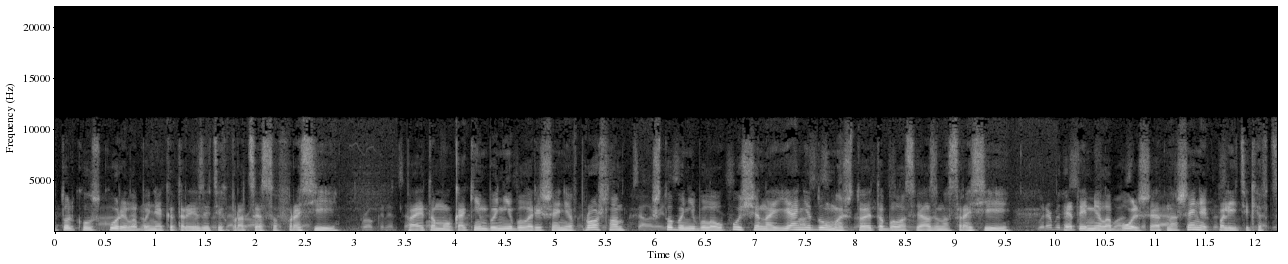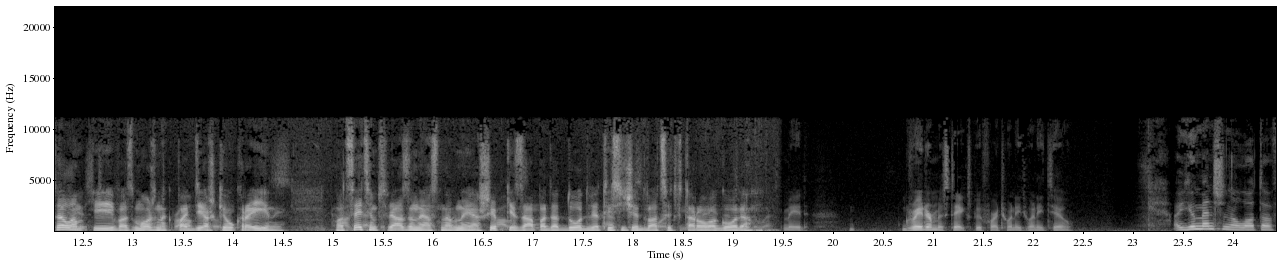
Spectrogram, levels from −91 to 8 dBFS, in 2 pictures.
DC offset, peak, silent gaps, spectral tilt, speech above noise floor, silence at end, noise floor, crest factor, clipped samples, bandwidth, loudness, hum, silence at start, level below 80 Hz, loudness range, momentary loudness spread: under 0.1%; -6 dBFS; none; -6 dB/octave; 40 dB; 0.05 s; -59 dBFS; 14 dB; under 0.1%; 11.5 kHz; -19 LUFS; none; 0 s; -50 dBFS; 10 LU; 15 LU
